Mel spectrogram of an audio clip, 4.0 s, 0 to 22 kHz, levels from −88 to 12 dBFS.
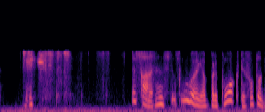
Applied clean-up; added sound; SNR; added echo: neural diffusion model UNIVERSE++.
